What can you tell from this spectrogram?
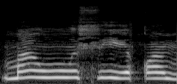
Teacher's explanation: Mau si kom, okay, tanwin baris 2 depan bertemu dengan mim, masukkan bunyi tanwin ke dalam mim disertai dengung 2 harakat idgham al-ghuna · Si huruf sa sentil ke lidah, eh, kerana makhraj sa di hujung lidah.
